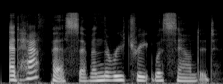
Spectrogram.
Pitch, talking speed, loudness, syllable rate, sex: 190 Hz, 215 wpm, -20 LUFS, 5.4 syllables/s, female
